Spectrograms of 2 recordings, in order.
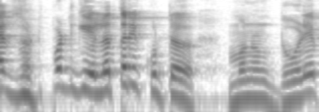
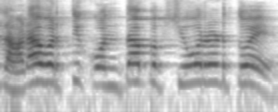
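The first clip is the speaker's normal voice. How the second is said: put-on old father calling; 8 semitones higher, 9 dB louder than usual. Old father calls to his son.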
